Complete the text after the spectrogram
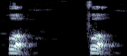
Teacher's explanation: Just যে দুটো ওষ্ঠ পুরোপুরি স্পর্শ না করে একটা ফকার বলতে হবে, ওটাই আমাদের উপধ্বনীয় বা অর্ধেক ফকারের উচ্চারণ।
